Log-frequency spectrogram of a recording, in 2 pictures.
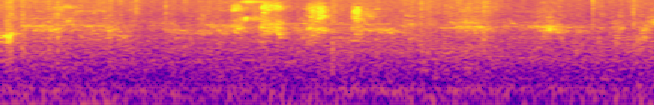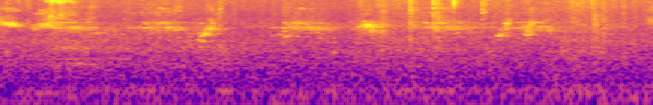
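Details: A flock of jungle mynas gathered to feed on their favourite food gives scattered, overlapping squeaky chirps and harsh notes over a steady low rumble of wind or handling noise.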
